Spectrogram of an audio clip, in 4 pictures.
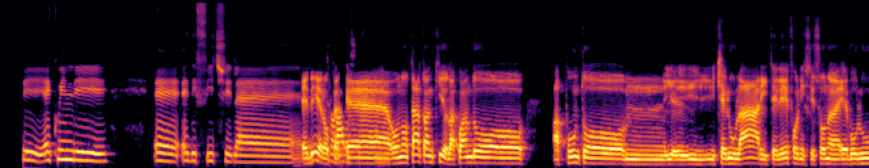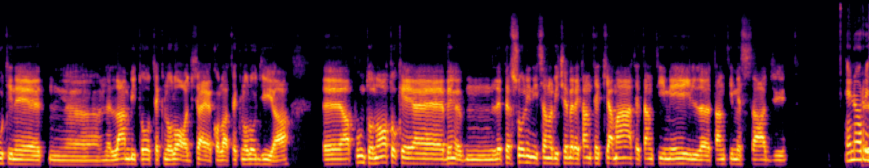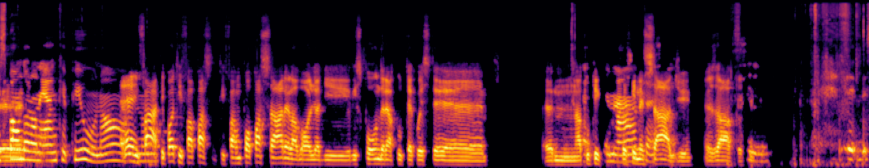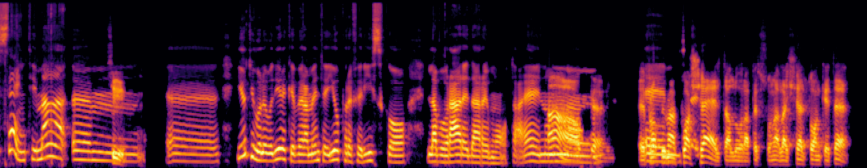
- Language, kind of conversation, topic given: Italian, unstructured, Qual è la tua opinione sul lavoro da remoto dopo la pandemia?
- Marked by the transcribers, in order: drawn out: "difficile"; unintelligible speech; drawn out: "quando"; "cioè" said as "ceh"; other background noise; tapping; "proprio" said as "propio"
